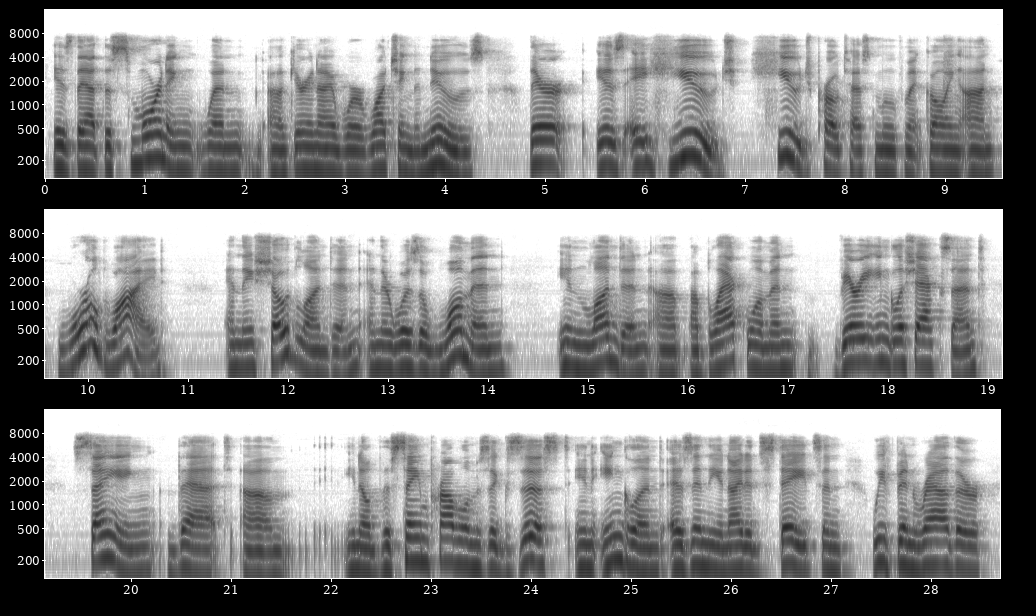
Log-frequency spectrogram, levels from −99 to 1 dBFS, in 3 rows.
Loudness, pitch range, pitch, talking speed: -25 LUFS, 140-170 Hz, 150 Hz, 130 wpm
